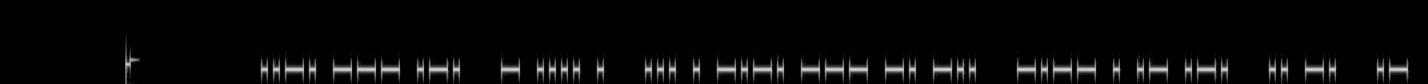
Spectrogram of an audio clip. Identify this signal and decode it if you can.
Morse code, heard as a keyed tone, about 20 wpm, 700 Hz. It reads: FOR THE SECOND YEAR IN A
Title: Sets of 8 Words - 20wpm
